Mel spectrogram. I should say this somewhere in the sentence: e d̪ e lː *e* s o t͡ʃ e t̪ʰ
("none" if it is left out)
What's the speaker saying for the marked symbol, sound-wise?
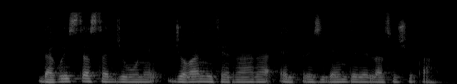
a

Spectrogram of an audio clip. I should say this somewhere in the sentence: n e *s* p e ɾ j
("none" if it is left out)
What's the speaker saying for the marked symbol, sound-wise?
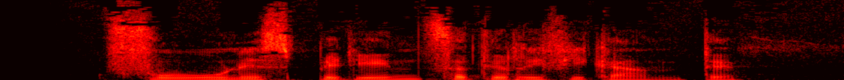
s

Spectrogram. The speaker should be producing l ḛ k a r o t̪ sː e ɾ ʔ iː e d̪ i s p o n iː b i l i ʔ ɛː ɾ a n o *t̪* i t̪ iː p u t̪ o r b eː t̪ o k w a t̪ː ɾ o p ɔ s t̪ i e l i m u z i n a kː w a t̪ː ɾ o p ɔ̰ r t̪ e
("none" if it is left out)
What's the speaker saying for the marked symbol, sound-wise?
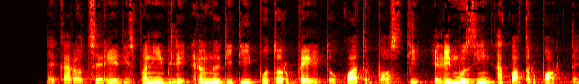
d̪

